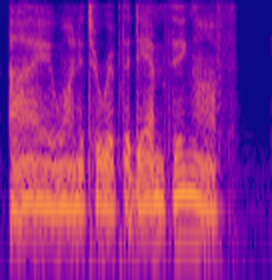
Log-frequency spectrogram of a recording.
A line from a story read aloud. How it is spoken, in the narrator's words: he mutters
